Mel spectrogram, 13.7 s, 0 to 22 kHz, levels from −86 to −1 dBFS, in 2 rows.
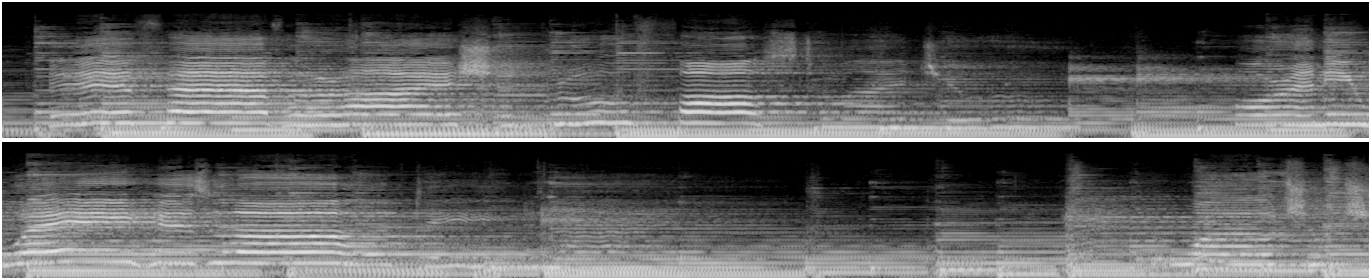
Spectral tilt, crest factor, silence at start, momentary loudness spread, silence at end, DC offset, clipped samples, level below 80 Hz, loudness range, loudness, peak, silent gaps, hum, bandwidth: -5 dB/octave; 16 dB; 0 s; 12 LU; 0 s; 0.2%; under 0.1%; -28 dBFS; 7 LU; -17 LUFS; -2 dBFS; none; none; 13.5 kHz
